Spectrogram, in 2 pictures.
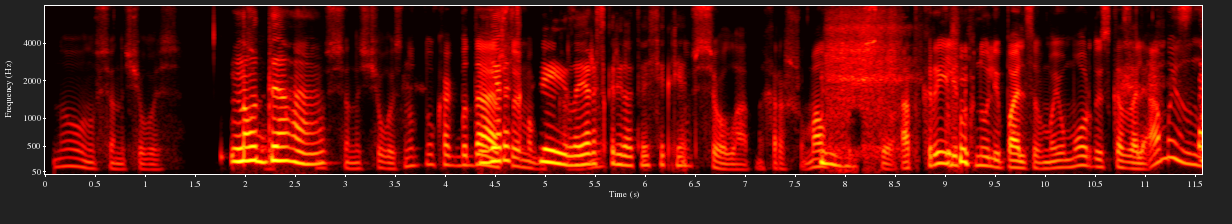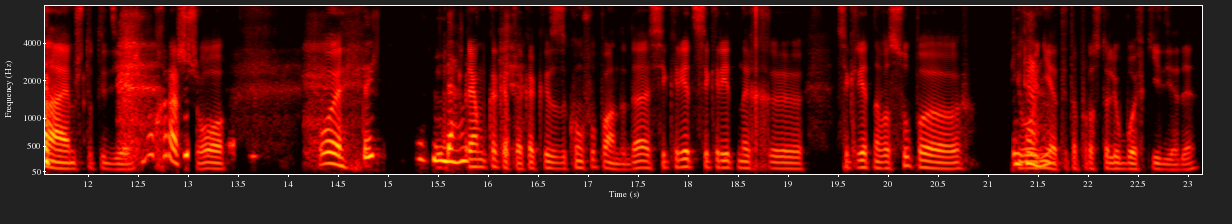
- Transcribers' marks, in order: tapping; laugh; chuckle; unintelligible speech; sigh
- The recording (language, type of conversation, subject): Russian, podcast, Какие блюда в вашей семье связаны с праздниками и обычаями?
